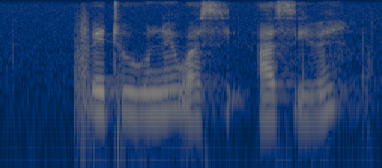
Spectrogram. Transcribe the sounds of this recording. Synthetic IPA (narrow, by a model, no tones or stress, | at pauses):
ɸetʰuːnɛɦasiːβɛ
